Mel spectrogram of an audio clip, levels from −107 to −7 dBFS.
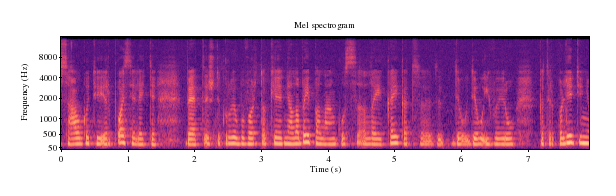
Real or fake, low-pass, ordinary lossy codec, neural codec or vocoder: real; 14.4 kHz; AAC, 64 kbps; none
